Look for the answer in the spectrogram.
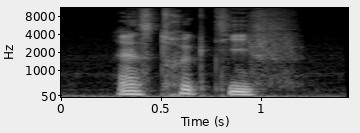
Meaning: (adjective) instructive (conveying knowledge, information or instruction); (noun) instructive, instructive case
- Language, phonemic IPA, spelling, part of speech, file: French, /ɛ̃s.tʁyk.tif/, instructif, adjective / noun, Fr-instructif.ogg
